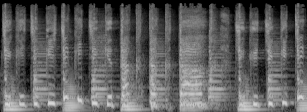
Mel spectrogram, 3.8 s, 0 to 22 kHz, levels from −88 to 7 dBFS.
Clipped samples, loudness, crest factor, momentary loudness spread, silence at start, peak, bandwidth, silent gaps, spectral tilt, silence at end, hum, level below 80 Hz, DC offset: under 0.1%; -16 LUFS; 14 dB; 4 LU; 0 s; 0 dBFS; 19.5 kHz; none; -4 dB/octave; 0 s; none; -40 dBFS; under 0.1%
